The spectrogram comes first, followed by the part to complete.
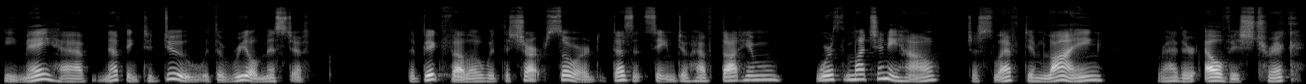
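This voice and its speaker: A woman's voice: deep voice, lively intonation, takes it slowly, gravelly, dark tone, dry recording, clean studio sound, heavily acted. A woman voicing a sly, gloomy male orc captain from a fantasy storybook, needling and mocking as she speaks. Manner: sardonic, needling.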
